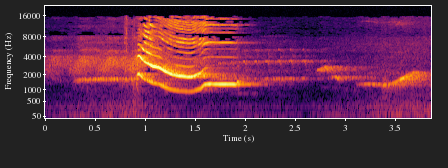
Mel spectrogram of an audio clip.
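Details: Poksay Hongkong (masked laughingthrush) lure song for pancingan: one loud, rich whistle that sweeps down and levels out, followed by softer steady and rising tones.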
